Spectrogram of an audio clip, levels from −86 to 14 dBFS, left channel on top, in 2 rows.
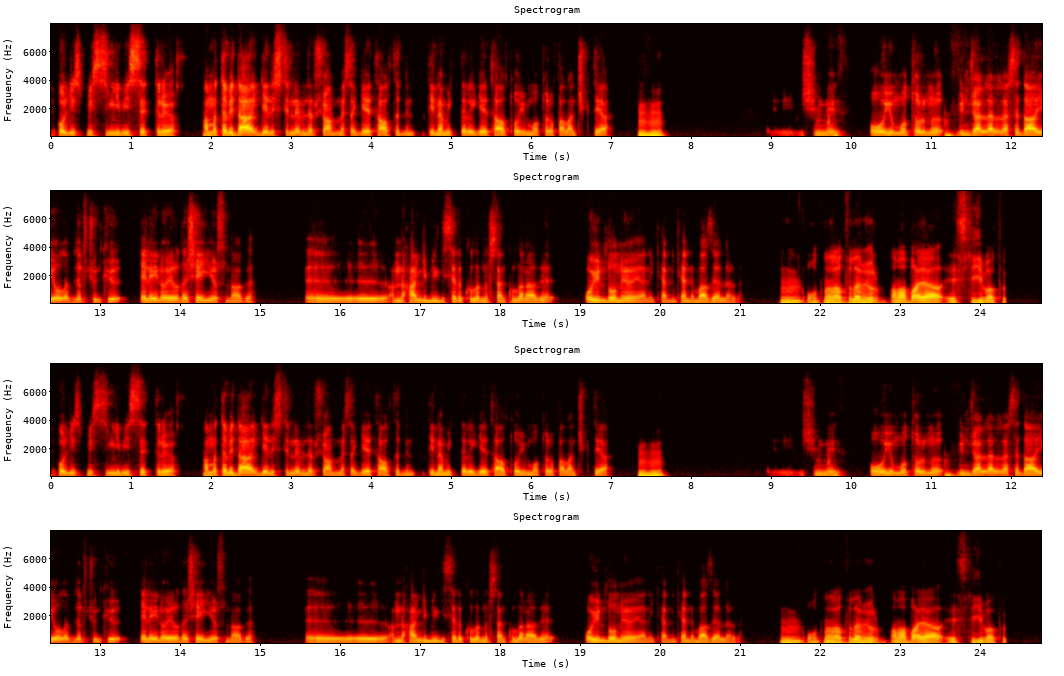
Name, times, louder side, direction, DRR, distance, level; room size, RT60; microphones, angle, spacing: voice 1, 0.0-1.6 1.9-7.0 9.1-9.9 10.2-14.9 15.6-18.7 19.1-21.0, left 1 dB, 40° left, 7.0 m, -23 dB
voice 2, 7.3-7.7 9.7-9.9 11.2-11.3 21.5-24.3, left 2 dB, 80° left, 3.0 m, -20 dB
head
